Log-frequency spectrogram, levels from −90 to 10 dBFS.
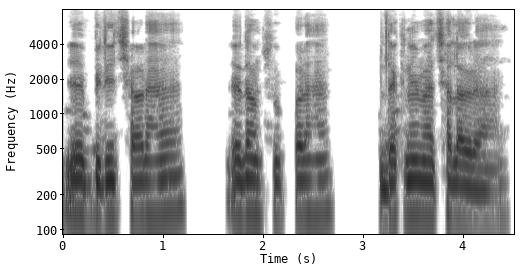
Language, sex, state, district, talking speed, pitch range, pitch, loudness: Hindi, male, Bihar, Vaishali, 160 wpm, 125-135 Hz, 130 Hz, -15 LUFS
